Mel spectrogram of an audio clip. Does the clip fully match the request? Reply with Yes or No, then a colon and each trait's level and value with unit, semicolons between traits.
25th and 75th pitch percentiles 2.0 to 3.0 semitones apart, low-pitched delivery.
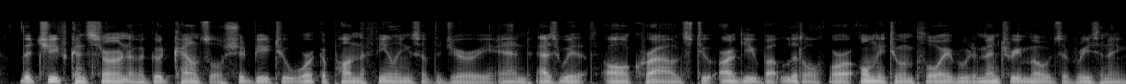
Yes: narrow, 2.6 semitones; very low, 75 Hz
